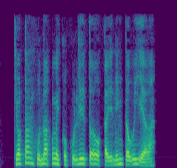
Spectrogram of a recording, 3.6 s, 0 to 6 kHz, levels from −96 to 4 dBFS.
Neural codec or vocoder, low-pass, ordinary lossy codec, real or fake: codec, 16 kHz, 1 kbps, FunCodec, trained on Chinese and English, 50 frames a second; 5.4 kHz; MP3, 48 kbps; fake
